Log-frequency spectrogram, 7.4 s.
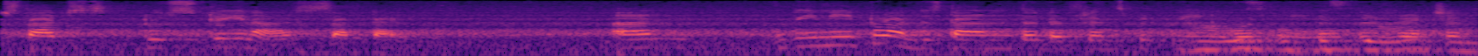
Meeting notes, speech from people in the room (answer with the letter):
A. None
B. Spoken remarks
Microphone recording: B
